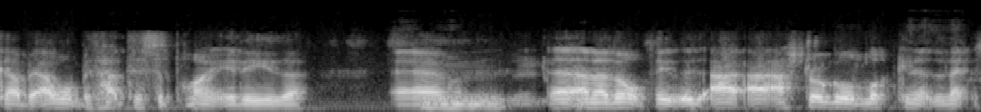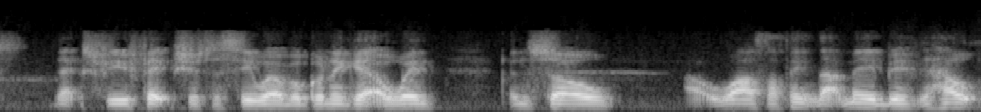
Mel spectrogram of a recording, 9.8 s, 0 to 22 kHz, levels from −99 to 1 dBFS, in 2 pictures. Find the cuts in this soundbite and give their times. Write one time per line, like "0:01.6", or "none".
none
